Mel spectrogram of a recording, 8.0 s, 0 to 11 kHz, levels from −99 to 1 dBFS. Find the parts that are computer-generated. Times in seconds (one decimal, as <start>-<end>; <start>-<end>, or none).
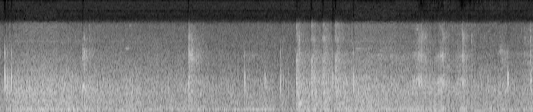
6.3-7.5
